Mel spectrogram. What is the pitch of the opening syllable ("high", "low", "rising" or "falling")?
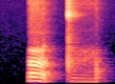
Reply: falling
